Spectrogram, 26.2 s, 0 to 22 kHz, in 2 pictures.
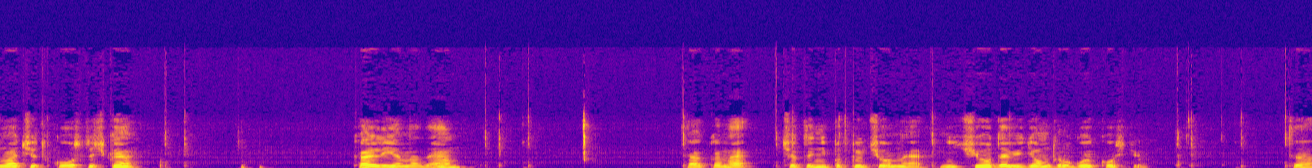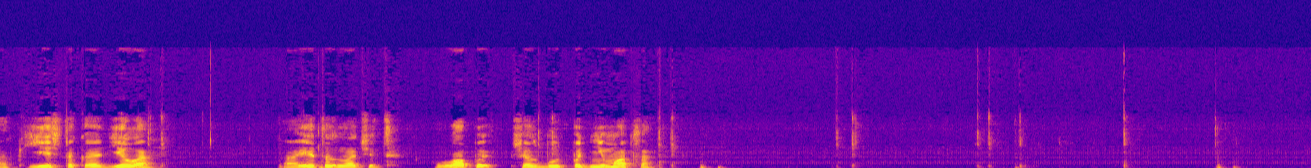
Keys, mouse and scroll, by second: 2.0 drag, 2.8 g, 5.6-7.5 middle drag, 8.1-8.5 drag, 8.9-9.8 middle drag, 10.3 r, 12.8 middle click, 15.0 click, 16.6 g, 20.0 click, 20.5 g, 23.1 drag, 23.7-24.9 middle drag, 25.5 r.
